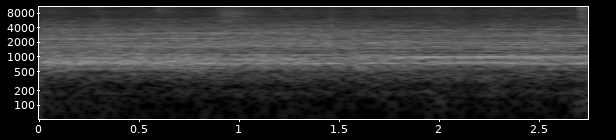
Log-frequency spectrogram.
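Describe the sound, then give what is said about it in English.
Thunderous audience applause after a statement by the owner of the Miss Universe pageant, a dense, steady wash of many hands clapping that stays loud and unbroken throughout, with a faint murmur of crowd noise mixed in and no one speaking. “Thunderous applause there.”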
